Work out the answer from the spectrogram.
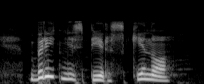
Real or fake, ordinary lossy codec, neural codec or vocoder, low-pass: real; none; none; none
